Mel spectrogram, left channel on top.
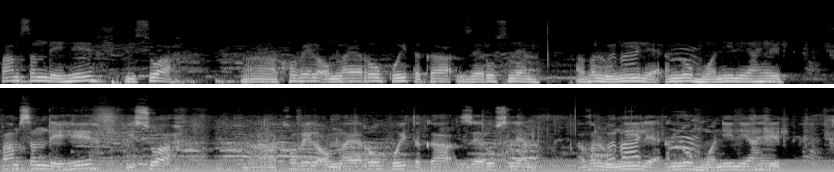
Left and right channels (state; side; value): noise; right; hum, 6 dB below the sound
